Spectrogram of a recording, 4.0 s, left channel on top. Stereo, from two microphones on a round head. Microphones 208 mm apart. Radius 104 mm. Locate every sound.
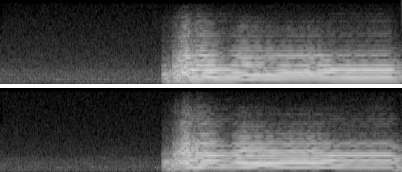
1.6 s a trumpet: 10° left (ahead or behind), 0.8 m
